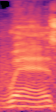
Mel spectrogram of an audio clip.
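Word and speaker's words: Wares: Varys on the right w-a-r-e-s where's if you pronounce it in English the gray there are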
